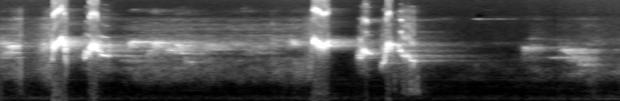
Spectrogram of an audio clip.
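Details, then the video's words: Red-whiskered bulbul singing to provoke other bulbuls into song: two bright, rapid chirping bursts about two seconds apart over a continuous high ringing background, then a short softer warble near the end. "GIỌNG CHÀO MÀO KÍCH BỔI _ KÍCH CHÀO MÀO BỔI CĂNG LỬA"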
